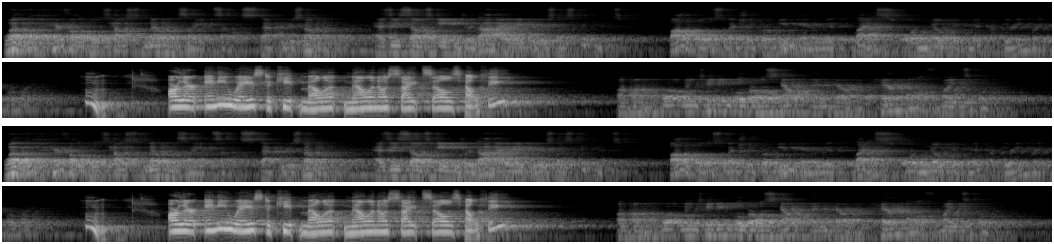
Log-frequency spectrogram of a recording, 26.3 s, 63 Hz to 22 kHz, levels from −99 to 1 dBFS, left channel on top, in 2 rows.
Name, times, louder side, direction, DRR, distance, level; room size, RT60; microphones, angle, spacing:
voice 1, 0.0-4.2 4.6-7.7 8.3-13.5 20.8-25.5, right 1 dB, 45° right, -3 dB, 4.3 m, -46 dB
voice 2, 15.2-19.5, equal, ahead, 7 dB, 0.6 m, -30 dB
27.5 x 27.0 x 6.0 m, 2.6 s
head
